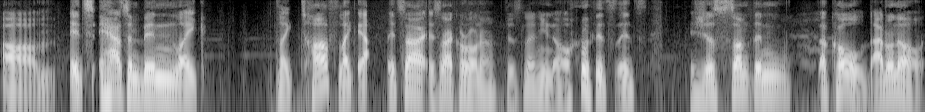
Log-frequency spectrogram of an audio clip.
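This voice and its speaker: A man's voice: fairly low pitch, no echo, clean studio sound. A man with a congested, nasal voice from a cold, co-hosting a podcast in loose, rambling casual chat. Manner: loose, rambling, laughs often. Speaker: podcast co-host.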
